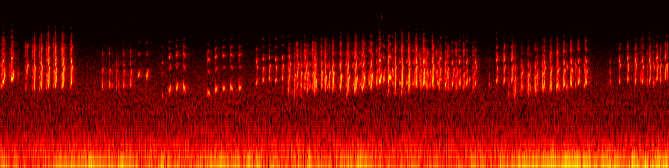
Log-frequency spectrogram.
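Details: Urban wetland chorus of Japanese brown frogs, noisy setting; quick pulsed clucking bursts separated by short gaps, merging mid-clip into a thick overlapping chorus, with strong low rumble of traffic-like noise.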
